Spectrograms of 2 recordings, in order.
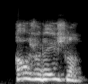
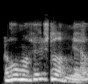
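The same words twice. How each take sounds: First: High-pitched statement, dropping firmly on "Islam"; passing a verdict. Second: High-pitched question with a questioning YA at the end; asking. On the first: Mother no longer asking her child, passing a verdict. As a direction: state "sudah Islam" as a settled fact, falling at the end. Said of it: "tapi udah memponis". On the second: Mother checking whether her child converted, asking. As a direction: put it as a question, lifting "ya". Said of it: "Jadi dia nggak nanya lagi". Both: Retold or imitated.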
